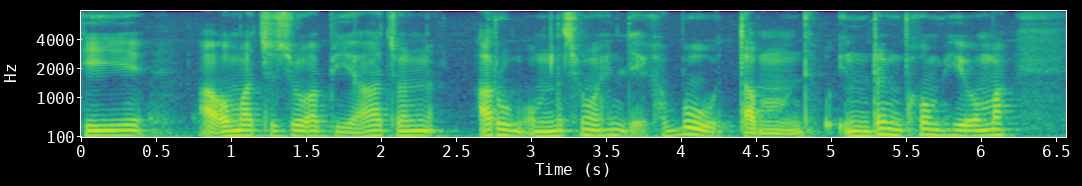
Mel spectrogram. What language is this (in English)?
Mizo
